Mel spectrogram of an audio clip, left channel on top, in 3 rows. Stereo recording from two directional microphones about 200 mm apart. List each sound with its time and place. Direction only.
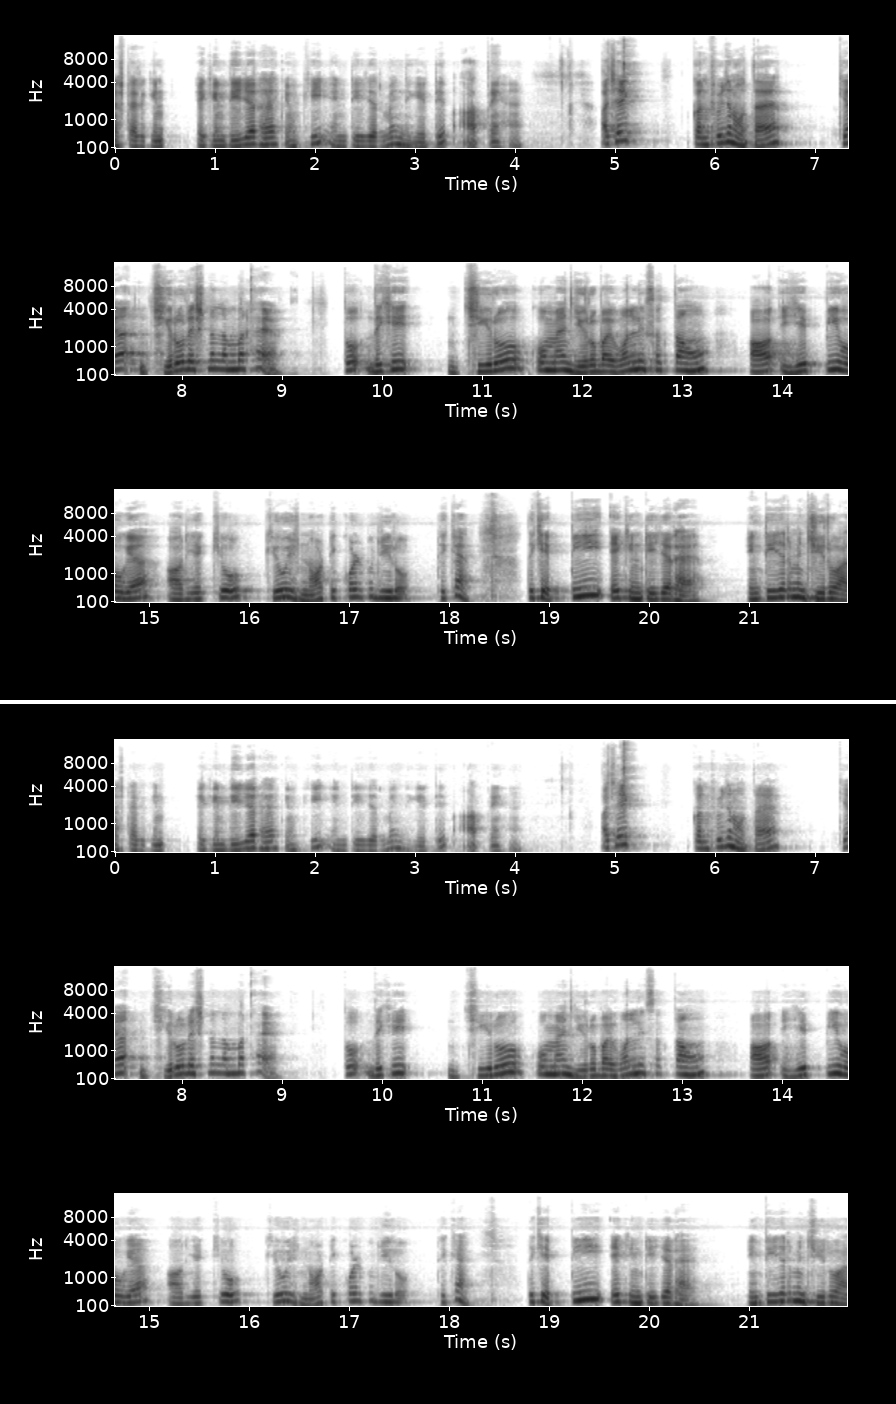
0.0 s speech: 35° left (ahead or behind)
